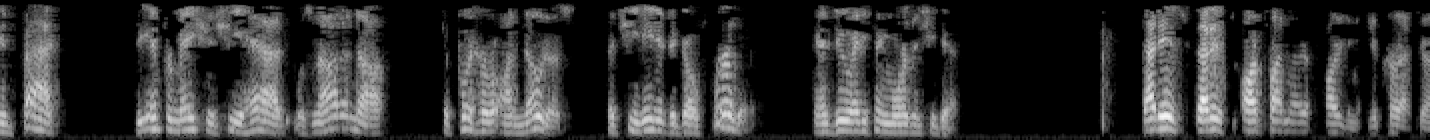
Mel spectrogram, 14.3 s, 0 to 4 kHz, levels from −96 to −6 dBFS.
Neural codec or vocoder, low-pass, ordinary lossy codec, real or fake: none; 3.6 kHz; MP3, 16 kbps; real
